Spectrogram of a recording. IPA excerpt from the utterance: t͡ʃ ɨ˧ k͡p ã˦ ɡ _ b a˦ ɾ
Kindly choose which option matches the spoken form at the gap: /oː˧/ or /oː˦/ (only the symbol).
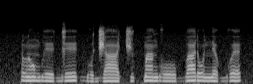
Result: oː˧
